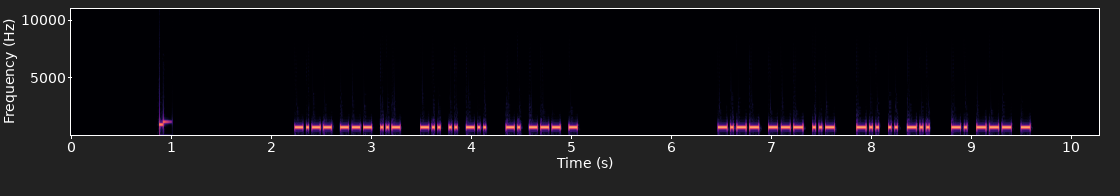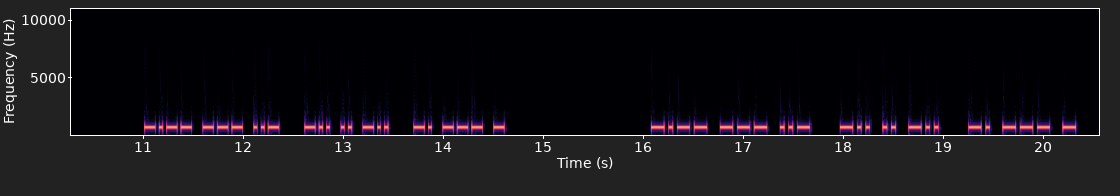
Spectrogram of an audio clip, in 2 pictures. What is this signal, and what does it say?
Morse code, heard as a keyed tone, about 33 wpm, 700 Hz. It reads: YOU DID NOT YOU DID NOT YOU DID NOT YOU DID NOT
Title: Speed-Racing - Sets of 3 Words 28wpm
